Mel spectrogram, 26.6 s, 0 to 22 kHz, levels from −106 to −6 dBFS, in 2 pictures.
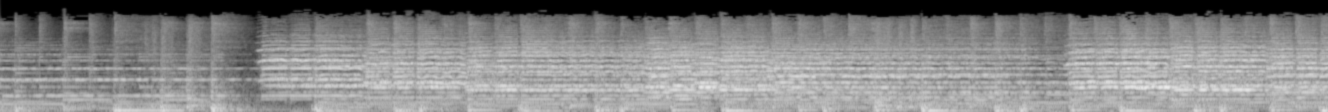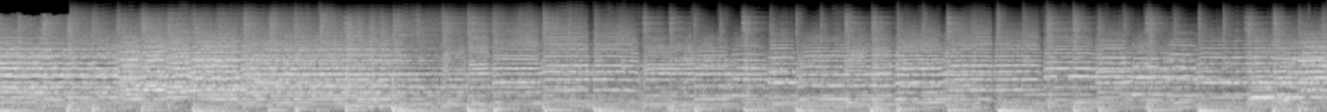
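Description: From 13.98 s to the end of the clip, periodic clock jitter sets in. Interference is shaking the converter's sampling clock at a steady rate of around 2 kHz. Each sample is taken slightly early or late in a repeating pattern. This puts sidebands about 2 kHz above and below every component of the sound. High-frequency content is hit hardest. The result is a rough, metallic edge on the audio. It disappears whenever the sound stops.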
